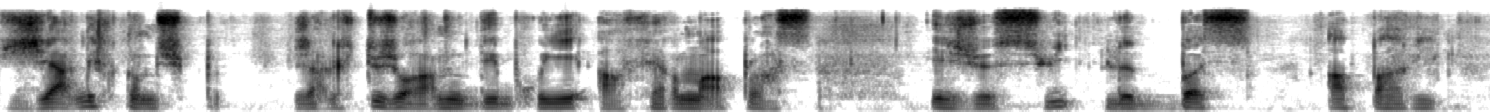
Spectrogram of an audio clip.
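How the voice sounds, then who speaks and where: Speaking at a fairly slow pace, a man with a very deep, low pitch keeps his intonation fairly even. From Algeria. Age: 40s. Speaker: vlogger; self-styled boss vlogger. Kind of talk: rant; casual vlog rant. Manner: halting. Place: street. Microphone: phone near.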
